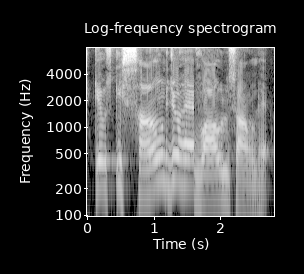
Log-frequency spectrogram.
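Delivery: ordinary delivery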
